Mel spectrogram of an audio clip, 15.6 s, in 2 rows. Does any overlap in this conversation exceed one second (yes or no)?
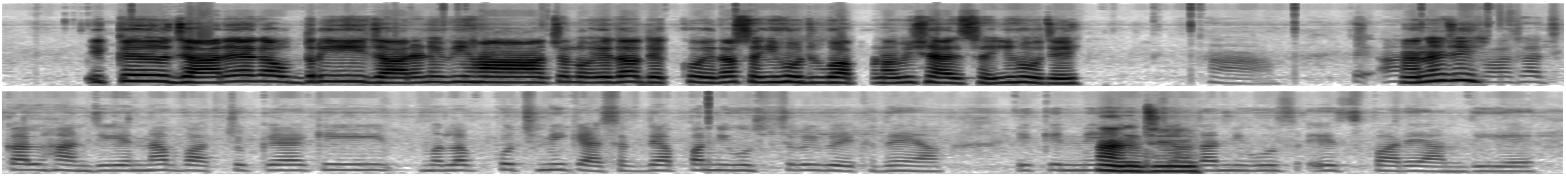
no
